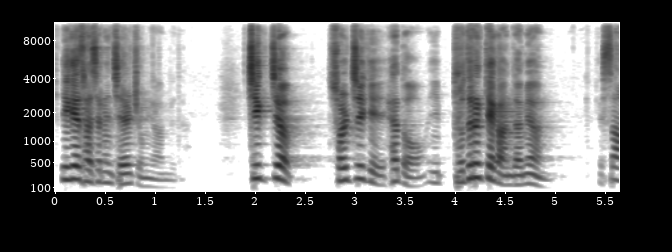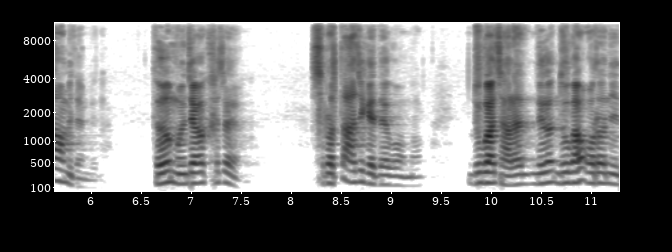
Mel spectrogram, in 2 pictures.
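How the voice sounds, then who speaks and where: A man's voice: fairly high pitch, a bit bright. A man who is a pastor, preaching a sermon, asking the congregation questions and acting out quoted lines. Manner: asks the congregation questions and acts out quoted scolding.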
